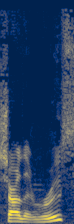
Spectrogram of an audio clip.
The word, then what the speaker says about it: Charlotte Russe: Charlotte, I think it's pronounced Charlotte Russe. – Charlotte Russe, R-U-S-S-E.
